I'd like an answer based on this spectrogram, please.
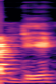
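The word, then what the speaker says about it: debt: तो गलत फ्रेंड्स डेप्ट है। सही क्या है आपका? सही आपका डेट है। कर्ज होता है। ठीक है? यहां पर आपका बी। बी क्या है आपका? साइलेंट है। ठीक है? आपका भी साइलेंट है।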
